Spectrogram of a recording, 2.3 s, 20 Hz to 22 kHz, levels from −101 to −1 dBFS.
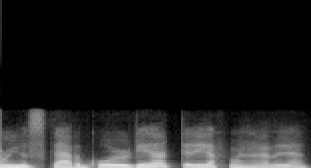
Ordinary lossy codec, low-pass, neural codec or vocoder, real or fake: none; none; codec, 16 kHz, 0.5 kbps, FunCodec, trained on Chinese and English, 25 frames a second; fake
